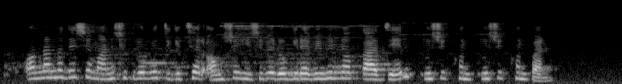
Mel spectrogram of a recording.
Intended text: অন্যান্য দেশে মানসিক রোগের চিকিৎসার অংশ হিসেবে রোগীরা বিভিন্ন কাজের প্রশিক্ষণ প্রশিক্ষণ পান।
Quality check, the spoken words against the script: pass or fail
pass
